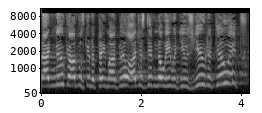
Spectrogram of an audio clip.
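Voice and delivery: loud, high-pitched jubilant retort; excited. Acted. Lady answers the neighbor who paid, excited. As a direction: crow it with rising excitement. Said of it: "getting excited".

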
